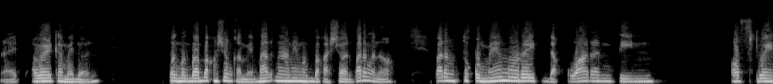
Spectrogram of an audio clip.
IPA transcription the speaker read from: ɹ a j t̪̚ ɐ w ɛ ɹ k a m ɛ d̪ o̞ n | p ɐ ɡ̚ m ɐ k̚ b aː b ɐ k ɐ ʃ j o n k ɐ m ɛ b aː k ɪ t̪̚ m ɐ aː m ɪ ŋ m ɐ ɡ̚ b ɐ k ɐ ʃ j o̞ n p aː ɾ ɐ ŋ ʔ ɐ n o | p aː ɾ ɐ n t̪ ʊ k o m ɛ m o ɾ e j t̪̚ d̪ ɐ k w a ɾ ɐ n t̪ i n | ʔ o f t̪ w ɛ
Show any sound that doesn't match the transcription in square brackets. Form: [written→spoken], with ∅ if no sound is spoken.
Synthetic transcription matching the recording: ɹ a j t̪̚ ɐ w ɛ ɹ k [a→ɐ] m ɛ d̪ o̞ n | p ɐ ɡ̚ m ɐ [k̚→ɡ̚] b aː b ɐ k ɐ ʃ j o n k ɐ m ɛ b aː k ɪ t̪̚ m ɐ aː m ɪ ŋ m ɐ ɡ̚ b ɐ k ɐ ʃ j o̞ n p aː ɾ ɐ ŋ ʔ ɐ n o | p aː ɾ ɐ [n→ŋ] t̪ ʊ k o m ɛ m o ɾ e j t̪̚ d̪ ɐ k w a ɾ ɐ n t̪ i n | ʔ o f t̪ w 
